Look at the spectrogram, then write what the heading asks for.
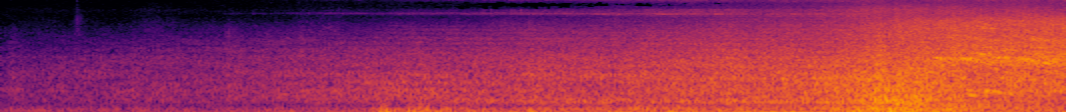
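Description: Railjet express train approaching and passing through the station at speed. The rush of the train and its wheels on the rails builds steadily louder, with a brief knock about three seconds in, and is loudest over the last second or two as the cars go by close at hand.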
